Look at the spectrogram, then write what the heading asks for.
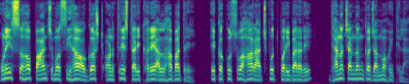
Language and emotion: Odia, neutral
